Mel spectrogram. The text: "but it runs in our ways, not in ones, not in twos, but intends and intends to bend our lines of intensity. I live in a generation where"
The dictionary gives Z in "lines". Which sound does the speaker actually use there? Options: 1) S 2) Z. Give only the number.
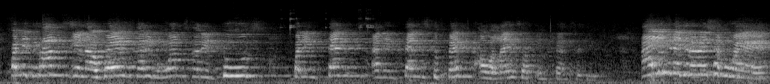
1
